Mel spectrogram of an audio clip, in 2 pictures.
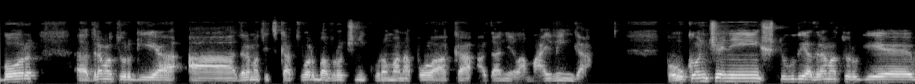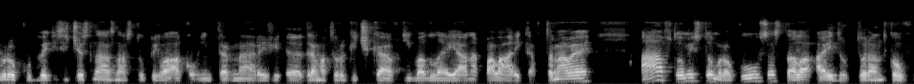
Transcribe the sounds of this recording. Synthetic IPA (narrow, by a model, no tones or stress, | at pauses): bɔɾd̪ɾamat̪uɾɡiaad̪ɾamat̪it͡skaːt̪ʋɔɾbavɾɔt͡ʃɲiːkuɾɔmanapɔlaːkaʔad̪aɲɪɛla̰ma̰jliŋɡa̰ | pɔukɔnt͡ʃɛɲiːʃt̪uːd̪iad̪ɾamat̪uɾɡiɛvɾɔkud̪ʋɛci̥siːt͡sʃɛsnaːznast̪uːpilaakɔint̪ɛɾnaːɾɛʒid̪ɾamat̪uɾɡit͡ʃkavɟiʋad̪lɛjaːnapalaːɾikaft̪r̩naʋɛ | aft̪ɔmist̪ɔmɾɔkusast̪alaʔajd̪ɔk̚t̪ɔɾant̪kɔʊ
